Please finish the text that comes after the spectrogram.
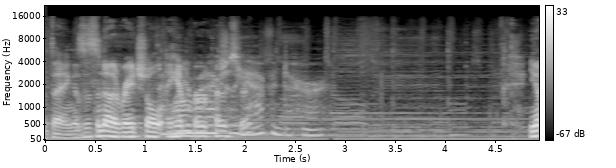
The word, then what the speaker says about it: Amber: been gone for months Rachel Ambler I didn't say her name right I put an L in there Rachel amber uh yeah she was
